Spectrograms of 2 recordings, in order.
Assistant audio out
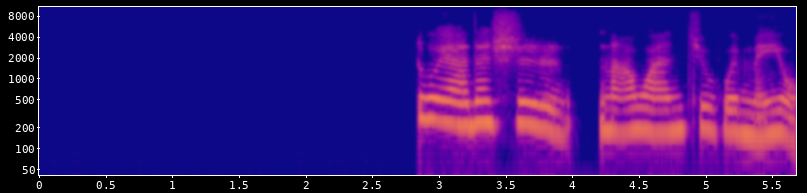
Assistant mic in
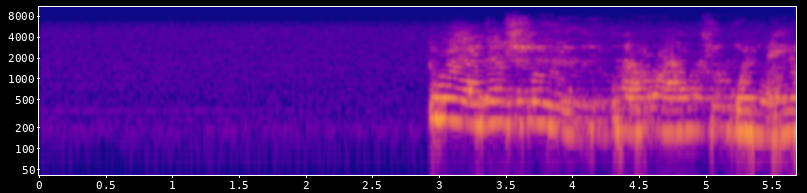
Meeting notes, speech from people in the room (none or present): none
